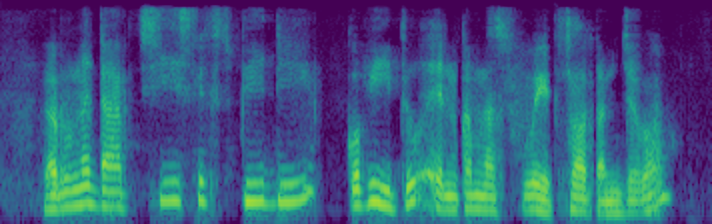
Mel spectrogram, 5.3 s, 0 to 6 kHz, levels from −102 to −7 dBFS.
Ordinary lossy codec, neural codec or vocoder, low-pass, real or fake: AAC, 24 kbps; codec, 44.1 kHz, 2.6 kbps, DAC; 5.4 kHz; fake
